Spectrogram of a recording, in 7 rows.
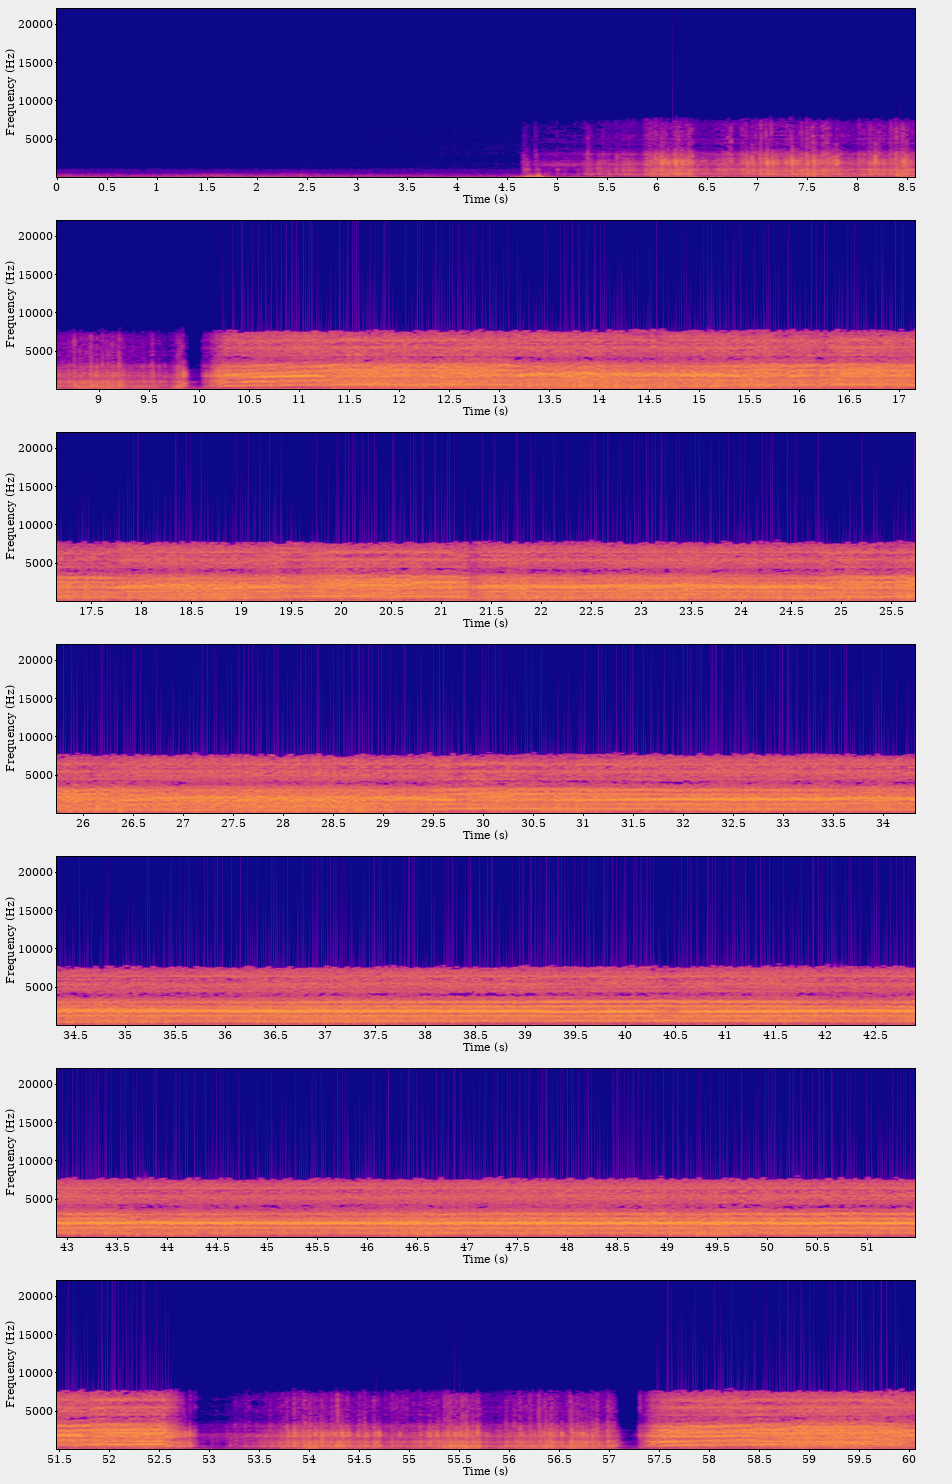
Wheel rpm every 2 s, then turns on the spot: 0, 0, 10, 20, 20, 130, 160, 160, 160, 160, 160, 160, 160, 160, 170, 160, 160, 160, 160, 160, 160, 160, 160, 160, 160, 160, 50, 20, 50, 160.
6-8 52-56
